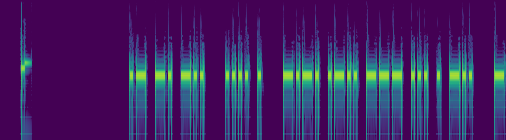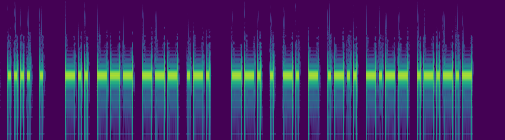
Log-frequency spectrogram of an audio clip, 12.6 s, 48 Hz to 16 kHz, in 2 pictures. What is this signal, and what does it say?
Morse code, heard as a keyed tone, about 30 wpm, 700 Hz. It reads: AND HE CLOSED THE DOOR GENTLY.
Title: Sentences from Top 1500 Words 30wpm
